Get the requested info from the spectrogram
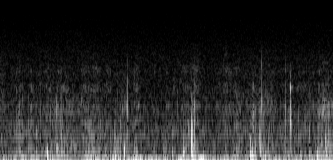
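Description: Walking footsteps on wet asphalt, about two steps a second, over faint outdoor background noise.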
